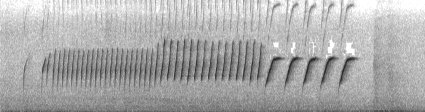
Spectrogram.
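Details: Song of a Belgian canary getting ready for females: a long fast trill of repeated notes, stepping up in pitch midway, followed by five loud upward-swooping whistles at a slower pace.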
